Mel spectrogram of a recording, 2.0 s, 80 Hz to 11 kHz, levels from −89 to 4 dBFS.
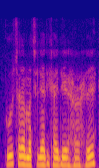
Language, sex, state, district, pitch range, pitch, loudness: Hindi, male, Arunachal Pradesh, Longding, 145-160 Hz, 150 Hz, -15 LUFS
